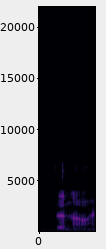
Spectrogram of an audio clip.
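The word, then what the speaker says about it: Danault: Denal. Um, I don't know if I pronounced that name right. Is it oh, Denal, or yeah, Denal? Denal, yeah.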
